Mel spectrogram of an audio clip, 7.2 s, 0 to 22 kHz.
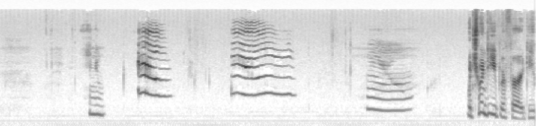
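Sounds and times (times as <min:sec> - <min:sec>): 
faint hum: 0:00.0 - 0:07.1
person imitating cat meows: 0:01.9 - 0:02.4, 0:03.1 - 0:04.0, 0:04.9 - 0:05.6
speech: 0:06.3 - 0:07.1.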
